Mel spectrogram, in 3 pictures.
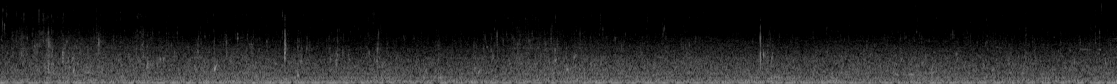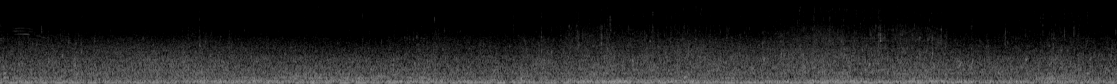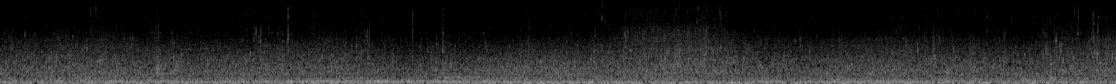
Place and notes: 西子灣風景區, Kaohsiung County - The waves move
Sound of the waves, Beach
Zoom H2n MS+XY
22 November, ~14:00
